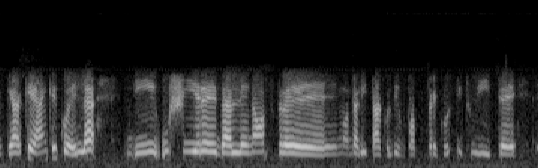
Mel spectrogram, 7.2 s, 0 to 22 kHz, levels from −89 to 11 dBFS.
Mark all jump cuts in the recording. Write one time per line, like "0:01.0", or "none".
none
